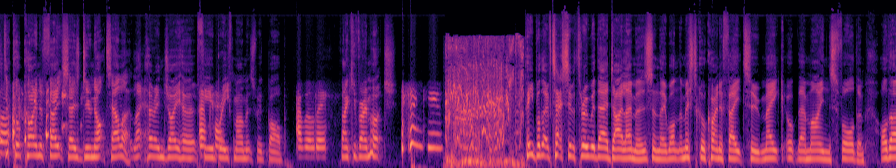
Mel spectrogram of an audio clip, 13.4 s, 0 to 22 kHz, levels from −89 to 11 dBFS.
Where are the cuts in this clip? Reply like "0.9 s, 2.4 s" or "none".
7.9 s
